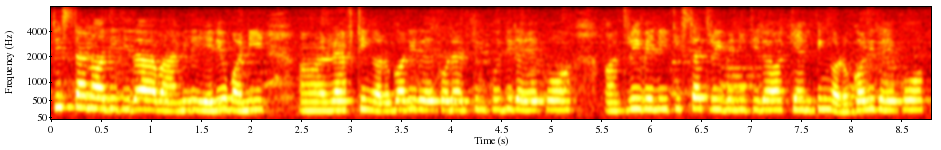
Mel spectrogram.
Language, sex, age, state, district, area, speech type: Nepali, female, 18-30, West Bengal, Darjeeling, rural, spontaneous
